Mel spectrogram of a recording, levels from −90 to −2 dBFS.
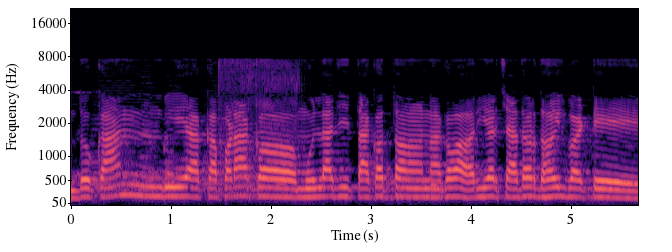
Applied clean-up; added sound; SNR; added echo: none; Fart + Accordion; 19 dB; none.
